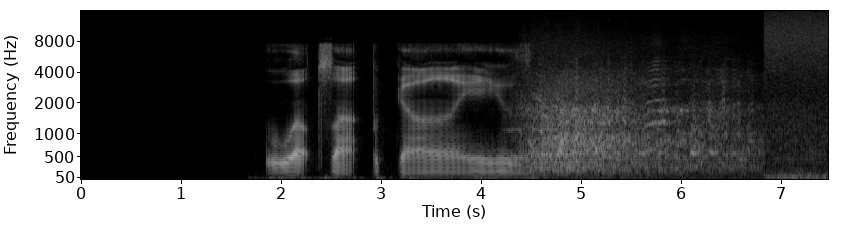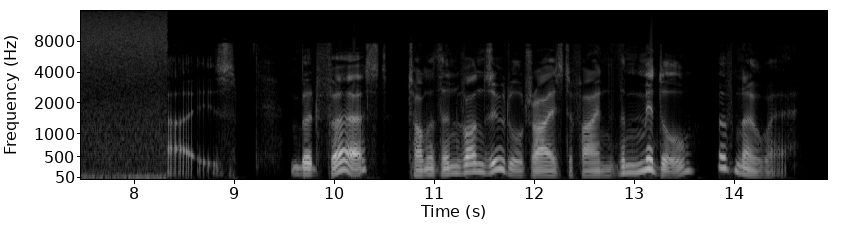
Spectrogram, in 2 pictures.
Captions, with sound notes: What's up, guys? [Audience laugh] [Static] -Ize. But first, Tomathon Von Zoodle tries to find the Middle of Nowhere.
